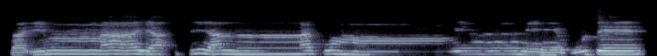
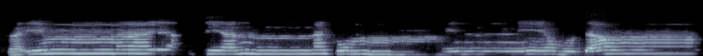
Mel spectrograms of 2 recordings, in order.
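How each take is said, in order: First: The last word ends in an 'e'-like vowel. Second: The last word ends in a plain 'an' sound. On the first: The reciter stops after this word. "Kalau berhenti ada bacaan imalah" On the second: The reciter carries on into the next words. "kalau Anda mewasalkan tidak dibaca imalah"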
